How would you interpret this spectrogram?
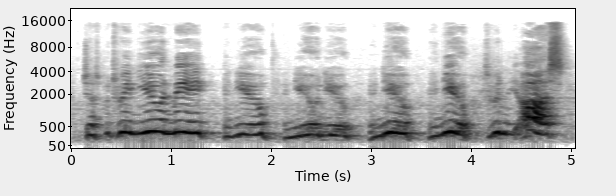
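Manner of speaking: high, hammed-up gossip voice; high and insistent, adding listener after listener; gossip spreading secret.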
